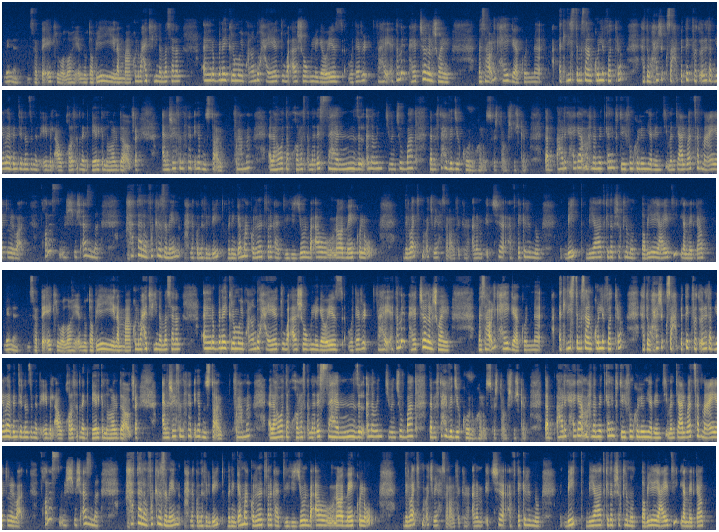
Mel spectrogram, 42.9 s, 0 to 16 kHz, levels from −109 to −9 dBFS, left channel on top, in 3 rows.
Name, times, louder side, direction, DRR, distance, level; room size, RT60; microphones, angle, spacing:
voice 1, 0.0-10.8 11.1-42.6, right 6 dB, 60° right, 0.4 m, -32 dB
16.5 x 8.0 x 2.3 m
head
